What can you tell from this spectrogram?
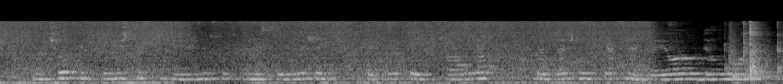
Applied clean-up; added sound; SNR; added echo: none; Bathtub (filling or washing); 2 dB; reverberation time 0.7 s.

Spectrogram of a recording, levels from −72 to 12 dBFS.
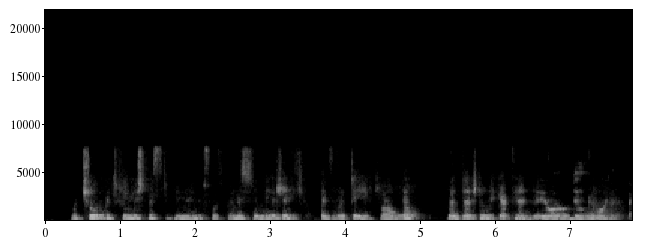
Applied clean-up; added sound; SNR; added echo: neural mask model DeepFilterNet 3.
